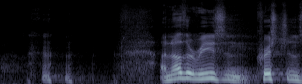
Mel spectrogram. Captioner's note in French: rire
